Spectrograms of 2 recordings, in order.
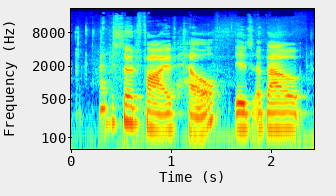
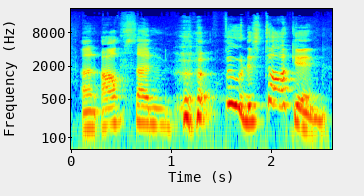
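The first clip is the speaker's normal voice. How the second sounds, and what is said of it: Poor impression of a cartoon character. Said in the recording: “That was a bad impression.”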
